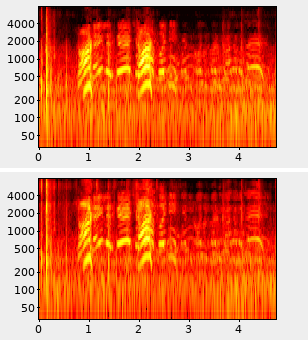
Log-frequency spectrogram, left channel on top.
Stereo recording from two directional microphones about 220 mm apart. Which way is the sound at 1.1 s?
50° left (ahead or behind).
